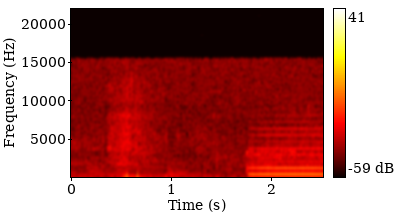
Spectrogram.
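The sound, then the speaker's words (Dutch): Telephone ringback tone as a call is placed while standing on a square in the Pijp neighbourhood. A couple of soft clicks come first, then a loud, steady electronic tone sounds and holds evenly to the end. “ik moet hem even bellen. Want ik ben het huisnummer vergeten.”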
